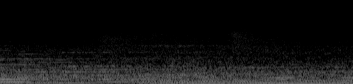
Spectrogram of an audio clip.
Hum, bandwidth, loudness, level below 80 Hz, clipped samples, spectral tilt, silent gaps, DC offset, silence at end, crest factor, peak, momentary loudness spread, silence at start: none; 11 kHz; -45 LUFS; -50 dBFS; under 0.1%; -7.5 dB/octave; none; under 0.1%; 0 s; 12 dB; -32 dBFS; 2 LU; 0 s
